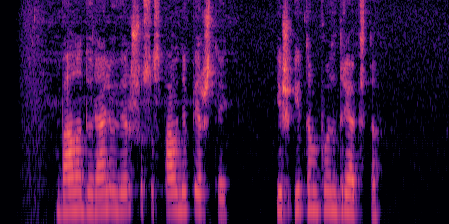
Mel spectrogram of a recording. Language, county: Lithuanian, Vilnius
